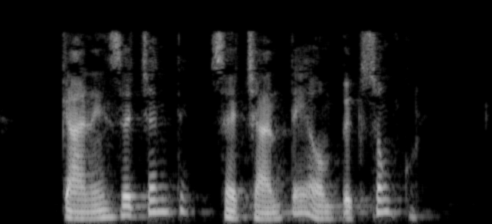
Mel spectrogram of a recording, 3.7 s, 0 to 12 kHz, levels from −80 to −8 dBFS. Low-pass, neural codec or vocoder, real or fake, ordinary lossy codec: 7.2 kHz; none; real; MP3, 48 kbps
